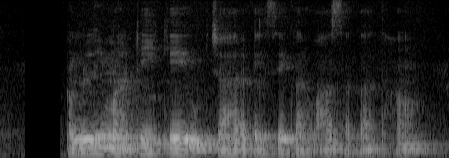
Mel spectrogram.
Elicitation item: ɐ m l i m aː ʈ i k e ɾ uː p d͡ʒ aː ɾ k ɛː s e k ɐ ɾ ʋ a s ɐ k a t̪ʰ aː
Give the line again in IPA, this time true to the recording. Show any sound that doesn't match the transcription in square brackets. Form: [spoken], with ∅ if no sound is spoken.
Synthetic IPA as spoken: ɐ m l i m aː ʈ i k e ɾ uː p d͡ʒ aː ɾ k ɛː s e k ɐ ɾ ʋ a s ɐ k a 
